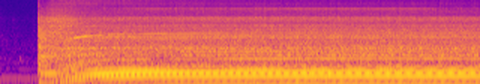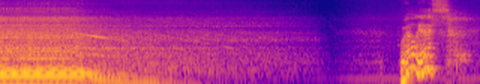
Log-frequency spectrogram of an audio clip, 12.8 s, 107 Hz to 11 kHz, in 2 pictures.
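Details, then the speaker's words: 1980s Electrolux Z1030 Lite Special upright vacuum, 270 W motor, first run after fitting a new cable and agitator belt: steady hum with a thin high squeal. Quiet but squeaky; motor bearings likely need oiling. "does work well it's quite quiet so I think it's a little bit squeaky probably could do a bit of a and oiling the bearings"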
